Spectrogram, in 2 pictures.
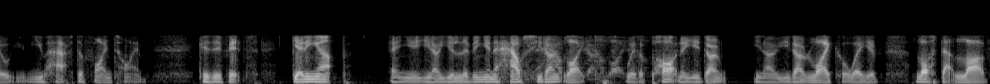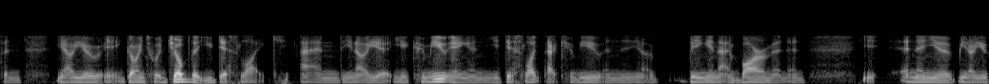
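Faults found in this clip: Muffled, telephone-band sound throughout, nothing above 3.9 kHz, scratchy sibilants, granular hiss under the speech. Probable component: Bluetooth CVSD headset codec; the 1-bit adaptive-step coder can't track fast, bright transients, which fits a 64 kbit/s CVSD link.

Ringing, thinning repeats of speech from 5.12 to 6.84 s, about every 0.4 s, peaking about 12 dB below the speech. Probable component: feedback echo between two devices; one device replays the other's audio into that microphone, beyond its own echo canceller's reach.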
